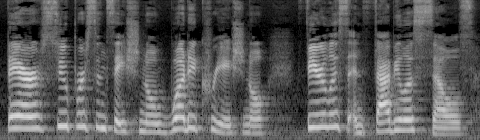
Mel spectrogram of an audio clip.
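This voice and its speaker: Unhurried and fairly high-voiced, a woman reads aloud from a children's book. Her narration targets young listeners, with widely swinging intonation and expressive, emphatic stress on words.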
